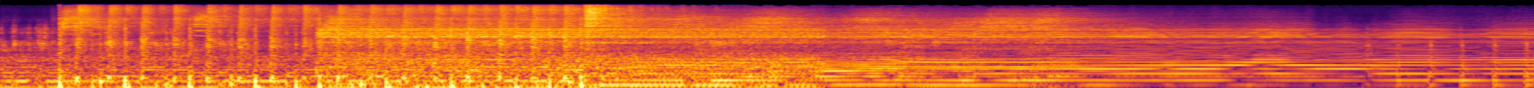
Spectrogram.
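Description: Instrumental rock music on guitar: fast rhythmic strummed strokes for about six seconds, then sustained held notes that change pitch every second or so.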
